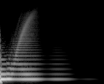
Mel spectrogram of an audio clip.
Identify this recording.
Transition sound from one screen or menu to another, could be used for game sounds.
